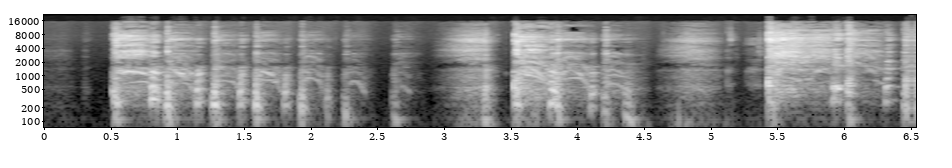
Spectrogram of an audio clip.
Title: Cross Dressing Coughing 119.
